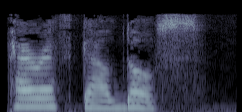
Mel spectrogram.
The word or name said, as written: Perez Galdos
